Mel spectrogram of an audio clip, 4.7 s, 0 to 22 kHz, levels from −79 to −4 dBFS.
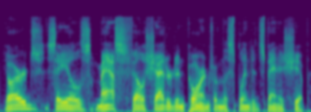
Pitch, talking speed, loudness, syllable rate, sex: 110 Hz, 155 wpm, -16 LUFS, 3.6 syllables/s, male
